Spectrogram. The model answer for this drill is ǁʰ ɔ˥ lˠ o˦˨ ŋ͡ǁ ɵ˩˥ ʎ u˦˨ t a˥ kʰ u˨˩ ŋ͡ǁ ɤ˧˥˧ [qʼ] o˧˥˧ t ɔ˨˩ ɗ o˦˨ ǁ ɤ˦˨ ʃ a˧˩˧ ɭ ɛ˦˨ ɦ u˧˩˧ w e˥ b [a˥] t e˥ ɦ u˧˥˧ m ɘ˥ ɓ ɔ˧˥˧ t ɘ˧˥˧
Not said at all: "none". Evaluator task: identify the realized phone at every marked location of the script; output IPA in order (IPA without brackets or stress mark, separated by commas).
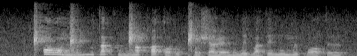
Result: qʰ, a˨˩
